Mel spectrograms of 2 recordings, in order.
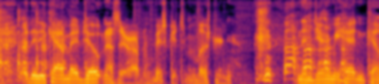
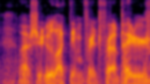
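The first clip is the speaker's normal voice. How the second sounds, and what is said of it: Sling Blade-style Southern drawl. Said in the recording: “he used to call me Sling Blade because of my accent”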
